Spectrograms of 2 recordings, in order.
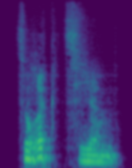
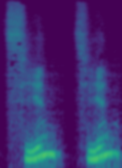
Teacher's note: Make sure whenever you pronounce this word, which has two Z's, to pronounce the T. There's a T sound in the Z.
